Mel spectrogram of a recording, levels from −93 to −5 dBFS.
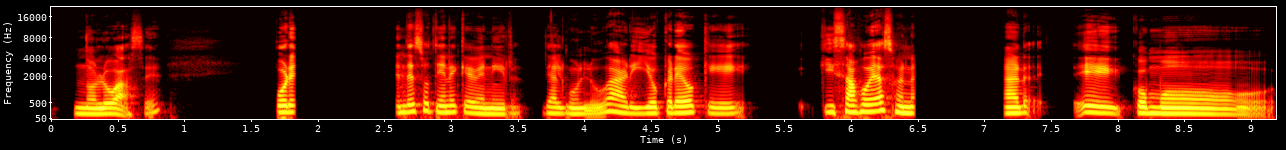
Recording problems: audio cutting out; at 2 s for 0.5 s and at 6.5 s for 0.5 s

